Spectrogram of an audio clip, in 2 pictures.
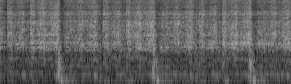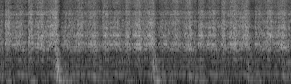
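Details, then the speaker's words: Big Detroit Diesel truck being cranked with ether on a last attempt: harsh grinding bursts about once a second while cranking, never catching; it sounds like the starter gear broke or its teeth aren't meshing, suspected, not confirmed. "keep trying that sounds like the whole freaking gear broke off as soon as you"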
